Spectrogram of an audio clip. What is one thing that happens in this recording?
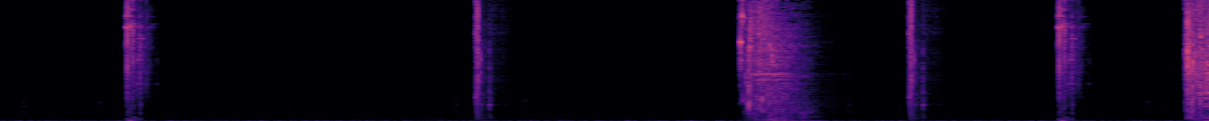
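Short interface clicks sound a few times.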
